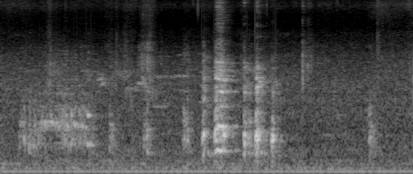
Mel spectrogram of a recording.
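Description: Aseel chickens clucking, with a cluster of short, sharp, louder calls about two seconds in.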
